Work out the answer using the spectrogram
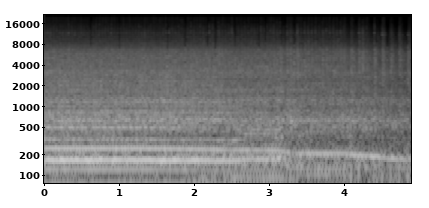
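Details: Lift engine after repairs, started with a little less choke: loud, raspy steady run with a buzzy edge and slight pitch drop near the end; the little muffler pipe on the base plate has rusted through.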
